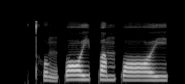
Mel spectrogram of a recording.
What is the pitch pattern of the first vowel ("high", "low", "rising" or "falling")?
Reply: low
